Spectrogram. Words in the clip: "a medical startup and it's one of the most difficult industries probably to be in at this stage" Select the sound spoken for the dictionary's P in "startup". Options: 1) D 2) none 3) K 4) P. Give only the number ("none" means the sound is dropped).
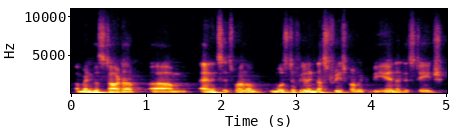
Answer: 4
